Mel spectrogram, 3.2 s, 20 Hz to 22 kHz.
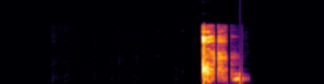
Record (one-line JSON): {"cough_length": "3.2 s", "cough_amplitude": 28208, "cough_signal_mean_std_ratio": 0.15, "survey_phase": "beta (2021-08-13 to 2022-03-07)", "age": "18-44", "gender": "Female", "wearing_mask": "No", "symptom_sore_throat": true, "symptom_diarrhoea": true, "symptom_fatigue": true, "symptom_fever_high_temperature": true, "symptom_onset": "3 days", "smoker_status": "Never smoked", "respiratory_condition_asthma": false, "respiratory_condition_other": false, "recruitment_source": "Test and Trace", "submission_delay": "1 day", "covid_test_result": "Positive", "covid_test_method": "RT-qPCR", "covid_ct_value": 35.5, "covid_ct_gene": "N gene"}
